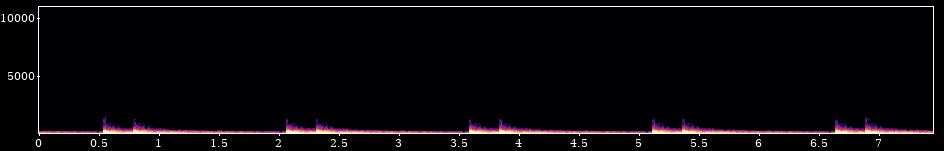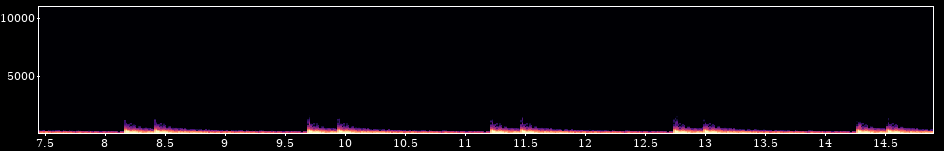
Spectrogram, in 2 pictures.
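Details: Sound-effect heartbeat with deep paired thumps at a slow, steady rate of about 40 beats a minute: slow heartbeat.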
